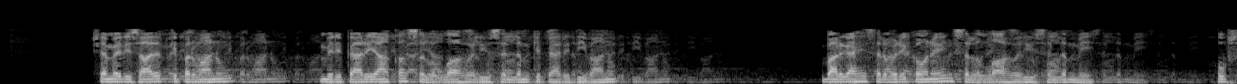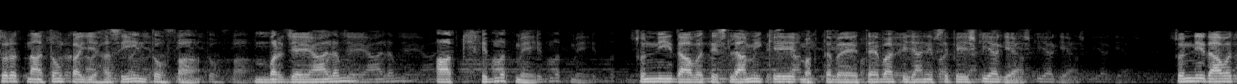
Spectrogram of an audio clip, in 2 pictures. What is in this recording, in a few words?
Announcement; naat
